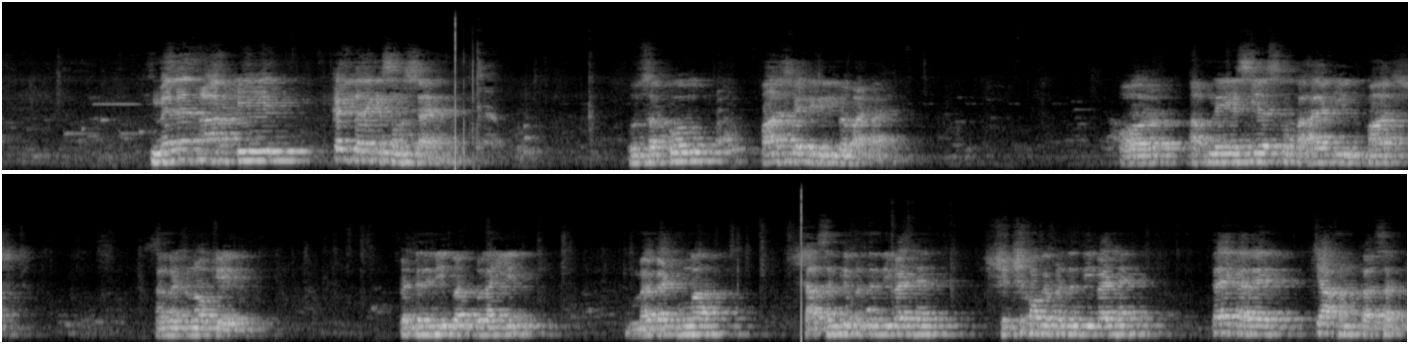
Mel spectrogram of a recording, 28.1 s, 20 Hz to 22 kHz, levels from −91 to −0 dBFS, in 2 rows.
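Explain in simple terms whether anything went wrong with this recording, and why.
Two clicks at 4.53 s and 22.05 s are a file header played as audio: pieces were joined without stripping their headers, so those bytes sounded as a click.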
